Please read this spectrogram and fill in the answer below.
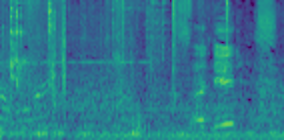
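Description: Drift car's engine idling steadily, cutting off at the very end.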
